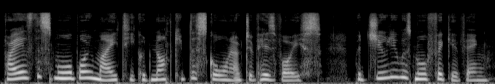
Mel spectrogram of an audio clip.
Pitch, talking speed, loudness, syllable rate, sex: 240 Hz, 255 wpm, -19 LUFS, 5.5 syllables/s, female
